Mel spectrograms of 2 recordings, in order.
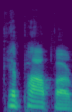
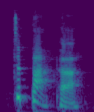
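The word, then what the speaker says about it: Te Papa: They did say it's Tepapa, right? Not we're not saying it wrong. What's alright? Uh, Papa? Tepapa. To Papa.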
